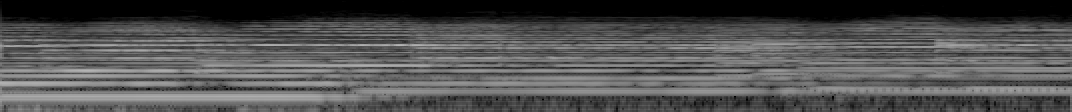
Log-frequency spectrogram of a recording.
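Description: Orchestra with strings playing a slow passage of long sustained chords, the harmony moving to a new chord every second or two.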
